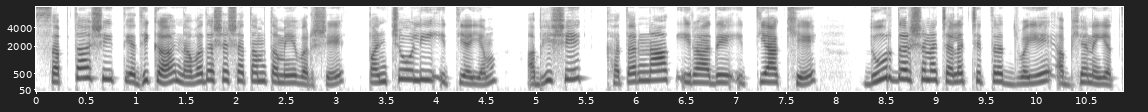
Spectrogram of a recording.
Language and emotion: Sanskrit, neutral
